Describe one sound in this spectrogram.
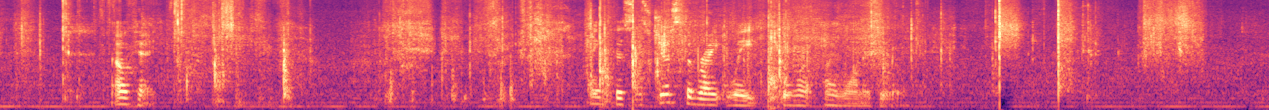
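Stiff paper rustles and slides across a hard surface.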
